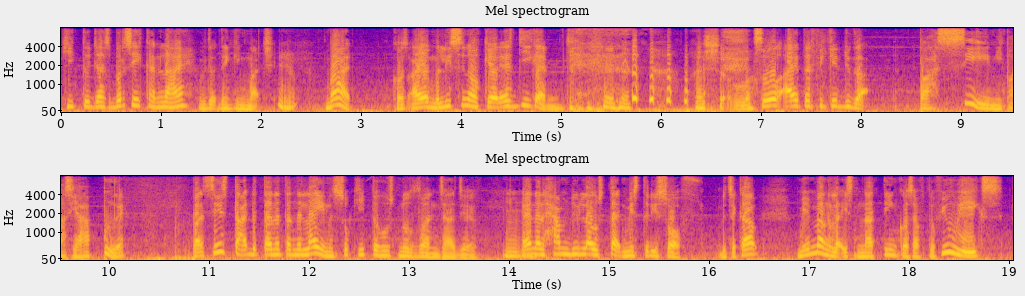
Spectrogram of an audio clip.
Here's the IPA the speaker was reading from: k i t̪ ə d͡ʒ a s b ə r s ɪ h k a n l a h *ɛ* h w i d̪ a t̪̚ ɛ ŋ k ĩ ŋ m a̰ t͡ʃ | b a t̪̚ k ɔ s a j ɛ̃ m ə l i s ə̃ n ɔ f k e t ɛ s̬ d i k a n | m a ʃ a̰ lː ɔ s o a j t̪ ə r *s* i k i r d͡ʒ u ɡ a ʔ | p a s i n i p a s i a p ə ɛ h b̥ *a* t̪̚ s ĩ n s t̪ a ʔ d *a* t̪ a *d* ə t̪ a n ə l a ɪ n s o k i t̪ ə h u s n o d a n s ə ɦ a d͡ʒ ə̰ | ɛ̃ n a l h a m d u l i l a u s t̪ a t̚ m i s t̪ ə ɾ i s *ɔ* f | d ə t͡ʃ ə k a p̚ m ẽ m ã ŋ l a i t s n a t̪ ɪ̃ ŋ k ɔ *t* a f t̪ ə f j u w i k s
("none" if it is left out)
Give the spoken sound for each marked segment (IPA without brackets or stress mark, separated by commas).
ɛ, f, a, ə, n, ɔ, s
